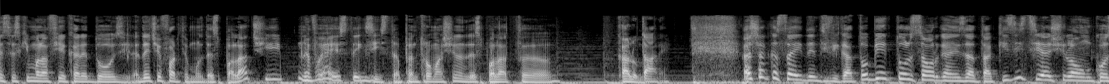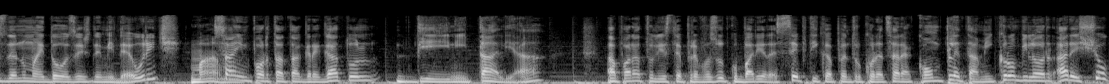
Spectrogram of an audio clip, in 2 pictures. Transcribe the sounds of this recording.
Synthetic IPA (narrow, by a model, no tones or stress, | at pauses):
ese̞skʲimbəlafie̞kaɾe̞d̪o̞wəzḭle̞̰d̪e̞t͡ʃje̞foart̪e̞mult̪d̪e̞spə̰lʔat̪ʃine̞vo̞jaje̞st̪eeɡzist̪ə̰pe̞nt̪ɾuo̞maʃinəd̪e̞spə̰lat̪ | t̪aɾe̞̰ | aʃakəsaid̪e̞nt̪̬ifikat̪o̞bje̞k̚t̪ulsao̞rɡanizat̪akʲizit̪siaʃilauŋko̞s̬t̪d̪e̞numajd̪o̞wəze̞t͡ʃʲd̪e̞mḭd̪e̞̰ḛuɾit͡ʃʲsaimpo̞rt̪at̪aɡɾe̞ɡat̪ul | d̪inḭt̪alḭa̰ | apaɾat̪ulje̞st̪e̞pɾe̞vəzut̪̚kubaɾije̞ɾəse̞pt̪ikəpe̞nt̪ɾukuɾət̪saɾeako̞mple̞t̪əamikɾo̞bilo̞raɾe̞ʃio̞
